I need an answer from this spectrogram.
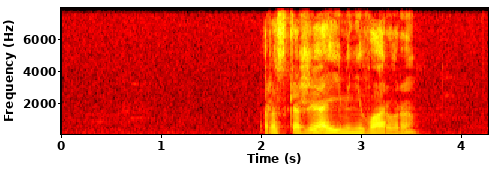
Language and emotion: Russian, neutral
